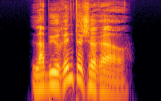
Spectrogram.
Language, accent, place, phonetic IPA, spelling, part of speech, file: German, Germany, Berlin, [labyˈʁɪntɪʃəʁɐ], labyrinthischerer, adjective, De-labyrinthischerer.ogg
- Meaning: inflection of labyrinthisch: 1. strong/mixed nominative masculine singular comparative degree 2. strong genitive/dative feminine singular comparative degree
